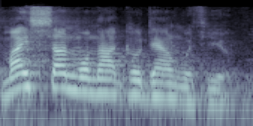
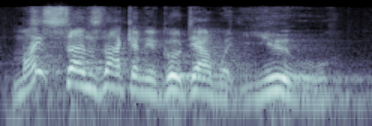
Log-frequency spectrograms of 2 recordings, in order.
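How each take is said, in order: First: The stress is not on the final word. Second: The stress falls on the final word you.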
